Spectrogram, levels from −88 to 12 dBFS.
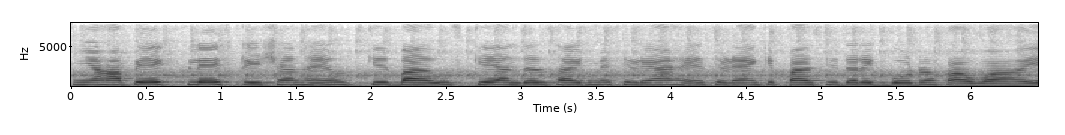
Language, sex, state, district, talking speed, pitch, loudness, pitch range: Hindi, female, Chandigarh, Chandigarh, 195 wpm, 260 Hz, -16 LUFS, 255-270 Hz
